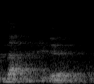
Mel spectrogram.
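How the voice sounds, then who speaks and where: A man preaching a sermon as pastor, lively and playful, often laughing and calling out to the congregation. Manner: animated, shouts acted crowd cries, laughs often. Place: church sanctuary. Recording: loud echo, from far off, faint rumble.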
